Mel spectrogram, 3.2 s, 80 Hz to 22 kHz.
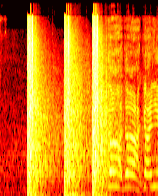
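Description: Buckshot shotgun fire in Escape From Tarkov, three loud, close booming blasts roughly 0.7 seconds apart, each with a decaying tail, followed by a brief voice.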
